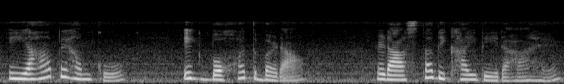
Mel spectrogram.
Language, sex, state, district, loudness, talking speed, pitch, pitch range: Hindi, female, Delhi, New Delhi, -17 LUFS, 115 wpm, 225 Hz, 185-265 Hz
